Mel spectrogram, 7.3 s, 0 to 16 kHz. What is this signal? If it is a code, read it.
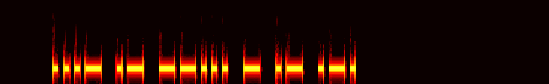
Morse code, heard as a keyed tone, about 17 wpm, 700 Hz. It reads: VA7TAR
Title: DXCC-100 Call Signs - 6 Characters - Repeated 3x - 17wpm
